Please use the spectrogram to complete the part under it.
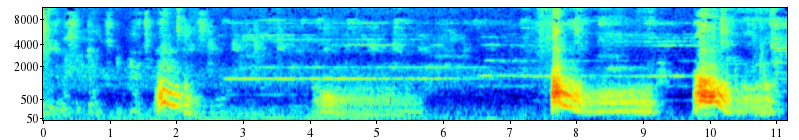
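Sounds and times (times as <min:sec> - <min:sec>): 
Spitz dog giving sharp barks: 0:01.7 - 0:02.3, 0:07.6 - 0:08.2, 0:09.8 - 0:10.4
faint steady high tone: 0:02.5 - 0:11.1.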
